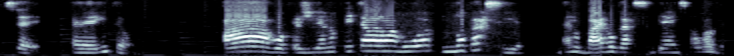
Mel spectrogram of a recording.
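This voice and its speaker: Higher-pitched woman, dry close sound. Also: normal speed, fairly bright tone, no echo, faint music behind, rough recording. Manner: hesitant, explaining with many fillers and restarts. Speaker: podcast guest, researcher and teacher. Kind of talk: casual conversational interview. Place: resident of a neighborhood in Salvador, Brazil.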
